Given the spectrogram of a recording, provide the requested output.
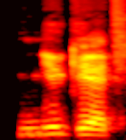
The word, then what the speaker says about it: NuGet: NuGet is pronounced as new and get.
